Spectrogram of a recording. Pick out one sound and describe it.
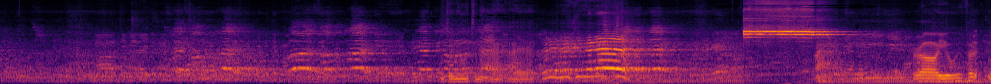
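Young men shout and call out across an echoing indoor pitch.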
